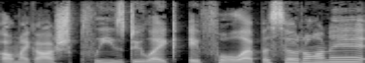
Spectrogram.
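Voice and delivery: ordinary talk

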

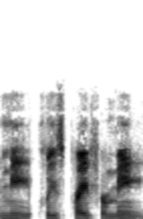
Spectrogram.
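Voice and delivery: acted-out, put-on crying plea. Retelling her own request in a prayer chat; retelling a crying plea. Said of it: "I just was crying".

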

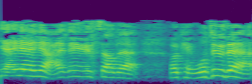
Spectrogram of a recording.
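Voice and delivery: put-on New York accent and manner. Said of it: "she's real New York".

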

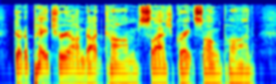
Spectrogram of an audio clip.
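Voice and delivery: sober, low, serious public-radio announcer voice. Pitching a Patreon to listeners for a joke: voice brought down low. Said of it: "I brought my voice down low".

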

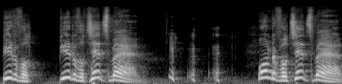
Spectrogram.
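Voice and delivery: high character voice, pitch swooping up and around. Asked to just do the voice, Hunter S. Thompson voice. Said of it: "just do the voice".

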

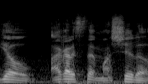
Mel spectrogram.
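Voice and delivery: ordinary delivery

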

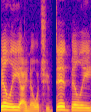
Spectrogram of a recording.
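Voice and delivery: ordinary talk, nothing marked

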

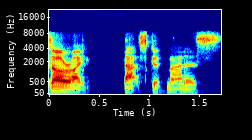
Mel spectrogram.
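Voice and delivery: put-on muttering under the breath. Retelling a press conference, quoting a phone-ringing rebuke: muttering under breath as Roy Keane. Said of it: "just sort of under his breath goes".

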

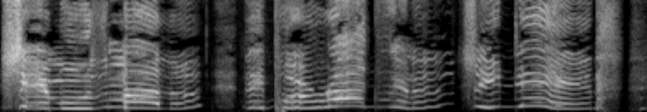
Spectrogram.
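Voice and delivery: very high, slow, tearful sobbing wail. Retelling what he said to the group, the speaker quotes him: imitating someone nearly crying. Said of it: "he's practically in tears and he goes".

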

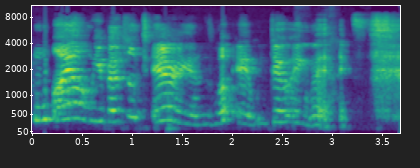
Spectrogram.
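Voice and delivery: high, slow tearful wail, near tears. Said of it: "me and Chloe almost burst into tears".

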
